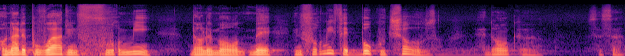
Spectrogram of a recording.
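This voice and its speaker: This man speaks at a very slow pace, with long, frequent pauses and big swings in loudness. His voice has a dark, mellow tone, a medium pitch and ordinary pitch variation. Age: 60s. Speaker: author and collector. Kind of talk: public talk. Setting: museum auditorium with audience. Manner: halting, repetitive.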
